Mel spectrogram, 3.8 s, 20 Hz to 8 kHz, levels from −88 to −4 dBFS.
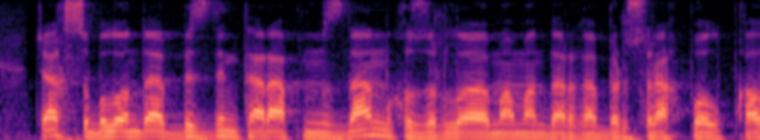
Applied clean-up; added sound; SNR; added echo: none; none; none; none.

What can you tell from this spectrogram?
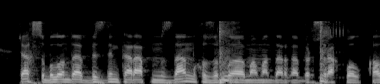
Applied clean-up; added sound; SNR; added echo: classical method spectral subtraction.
